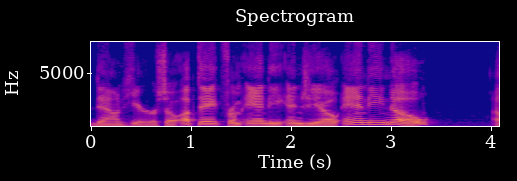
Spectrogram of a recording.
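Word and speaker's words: Andy Ngo: So update from Andy, NGO. Andy, no. I like to say NGO. I like to say Andy, NGO. I know it's Andy, no.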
